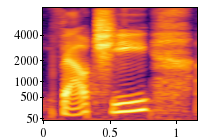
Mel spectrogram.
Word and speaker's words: Fauci: On that list, Anthony Fauci, F-O-W-C-H-E-E, which is an issue.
